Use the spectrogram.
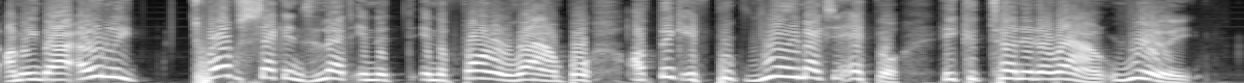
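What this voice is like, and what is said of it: Poor put-on British accent. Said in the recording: “that is my terrible British accent for you. I normally can do a better one”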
